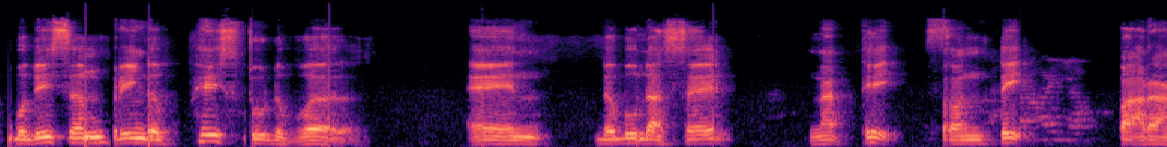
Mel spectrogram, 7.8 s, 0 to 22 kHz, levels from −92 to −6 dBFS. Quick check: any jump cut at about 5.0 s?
no; 2 cuts; at 0.7 s, 1.6 s

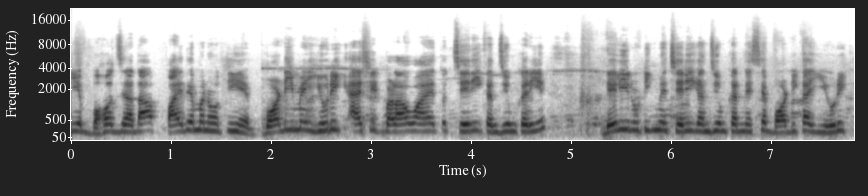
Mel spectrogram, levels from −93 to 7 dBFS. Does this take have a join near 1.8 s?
yes; 1 cut; at 1.8 s

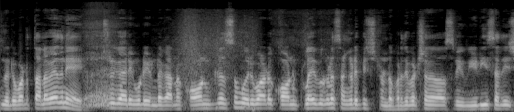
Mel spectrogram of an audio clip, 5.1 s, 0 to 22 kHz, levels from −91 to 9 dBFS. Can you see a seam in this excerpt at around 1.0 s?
yes; 1 cut; at 1.0 s

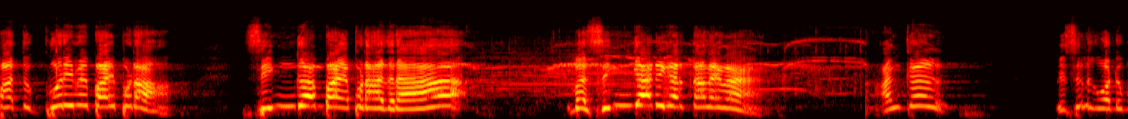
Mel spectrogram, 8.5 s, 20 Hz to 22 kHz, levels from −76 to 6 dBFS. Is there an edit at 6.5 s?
yes; 1 cut; at 6.5 s

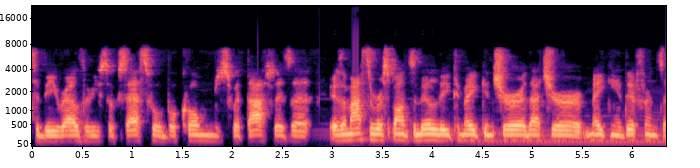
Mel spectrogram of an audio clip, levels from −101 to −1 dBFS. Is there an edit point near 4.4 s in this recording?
no; 1 cut; at 2.9 s

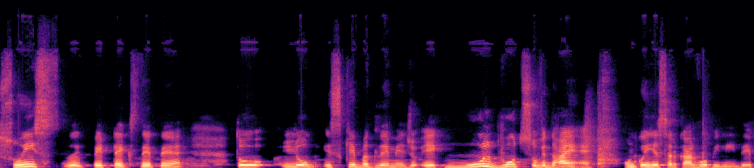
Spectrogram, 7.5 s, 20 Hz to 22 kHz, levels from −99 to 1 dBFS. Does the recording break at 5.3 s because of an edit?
no; 0 cuts

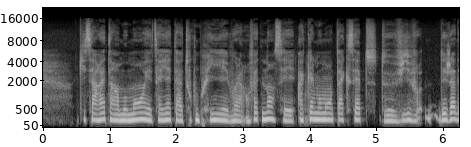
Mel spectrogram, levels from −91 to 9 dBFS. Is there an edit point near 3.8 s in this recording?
yes; 1 cut; at 3.8 s

